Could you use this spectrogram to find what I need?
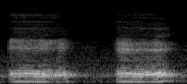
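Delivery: "A" said as an open German e, like "eh"; German Ä sound. Shown as a demonstration. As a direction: demonstrate Ä as a clear eh vowel. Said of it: "sounds just like the German E".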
